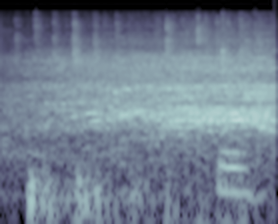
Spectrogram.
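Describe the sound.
A crowd cheers and shouts, a dense mass of voices that swells gradually louder over a couple of seconds.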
